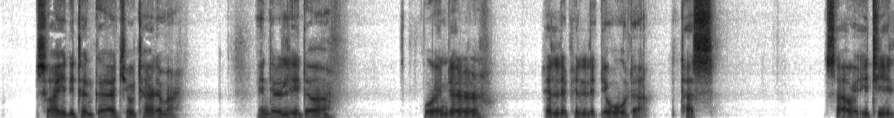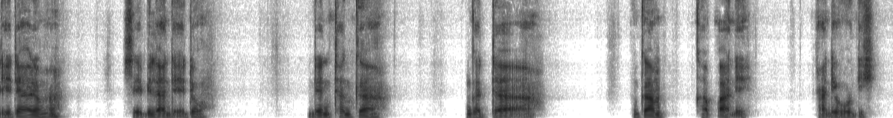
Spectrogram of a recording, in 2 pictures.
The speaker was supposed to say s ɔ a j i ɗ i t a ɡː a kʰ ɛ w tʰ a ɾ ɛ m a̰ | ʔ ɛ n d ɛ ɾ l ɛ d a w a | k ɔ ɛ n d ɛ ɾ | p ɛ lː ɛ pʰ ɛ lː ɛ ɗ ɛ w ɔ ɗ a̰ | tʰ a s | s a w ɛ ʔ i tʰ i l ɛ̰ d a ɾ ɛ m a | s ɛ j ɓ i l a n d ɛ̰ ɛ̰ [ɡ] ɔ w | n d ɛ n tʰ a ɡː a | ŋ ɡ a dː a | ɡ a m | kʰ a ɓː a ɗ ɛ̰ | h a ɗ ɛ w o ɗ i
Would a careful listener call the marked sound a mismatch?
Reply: yes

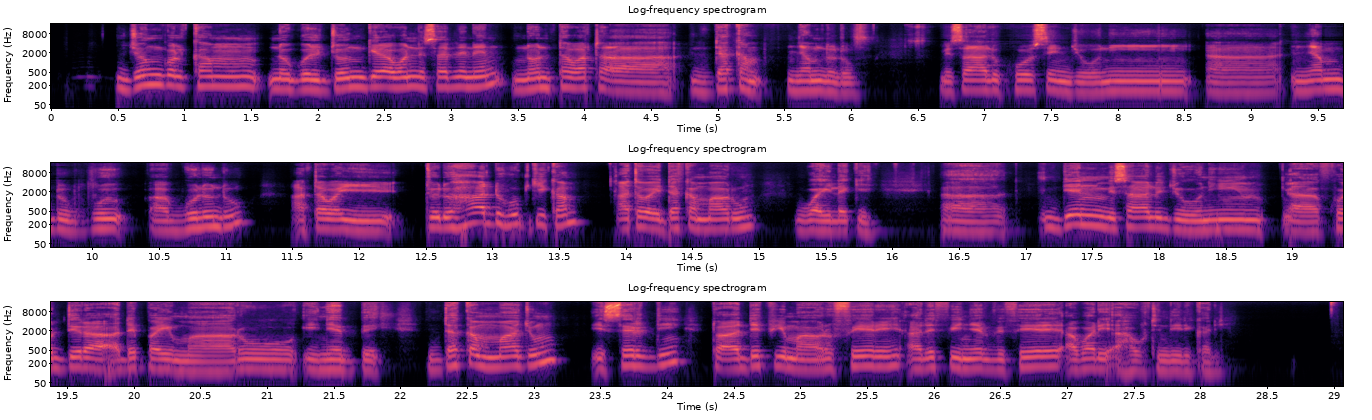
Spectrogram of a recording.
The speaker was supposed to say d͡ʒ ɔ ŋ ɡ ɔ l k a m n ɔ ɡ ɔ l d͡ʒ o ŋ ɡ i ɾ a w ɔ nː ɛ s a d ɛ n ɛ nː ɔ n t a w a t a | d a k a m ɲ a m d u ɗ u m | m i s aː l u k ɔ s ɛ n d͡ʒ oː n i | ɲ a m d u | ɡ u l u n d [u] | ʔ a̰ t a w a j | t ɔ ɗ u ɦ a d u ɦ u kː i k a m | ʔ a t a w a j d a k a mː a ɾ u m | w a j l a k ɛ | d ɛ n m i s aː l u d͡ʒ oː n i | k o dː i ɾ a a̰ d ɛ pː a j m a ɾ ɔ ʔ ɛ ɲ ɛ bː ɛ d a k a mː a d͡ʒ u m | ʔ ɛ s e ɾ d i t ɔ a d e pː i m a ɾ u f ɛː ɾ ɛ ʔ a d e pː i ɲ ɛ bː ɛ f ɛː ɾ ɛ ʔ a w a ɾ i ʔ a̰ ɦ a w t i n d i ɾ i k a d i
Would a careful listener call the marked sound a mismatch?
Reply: no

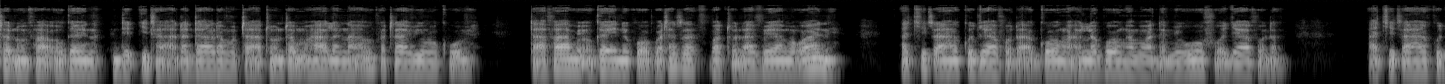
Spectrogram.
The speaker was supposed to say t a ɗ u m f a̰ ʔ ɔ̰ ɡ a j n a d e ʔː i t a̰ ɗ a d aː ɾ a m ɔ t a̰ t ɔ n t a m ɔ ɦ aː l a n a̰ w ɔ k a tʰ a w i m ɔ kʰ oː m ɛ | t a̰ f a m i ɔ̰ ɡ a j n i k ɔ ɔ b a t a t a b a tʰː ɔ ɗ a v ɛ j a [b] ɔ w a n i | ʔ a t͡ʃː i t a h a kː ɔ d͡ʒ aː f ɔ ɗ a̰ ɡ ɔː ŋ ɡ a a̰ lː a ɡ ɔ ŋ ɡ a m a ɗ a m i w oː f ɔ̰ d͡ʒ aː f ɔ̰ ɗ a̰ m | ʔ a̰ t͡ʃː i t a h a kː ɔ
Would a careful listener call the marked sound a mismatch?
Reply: yes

